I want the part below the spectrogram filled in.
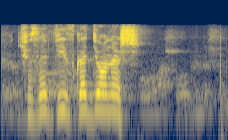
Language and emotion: Russian, angry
